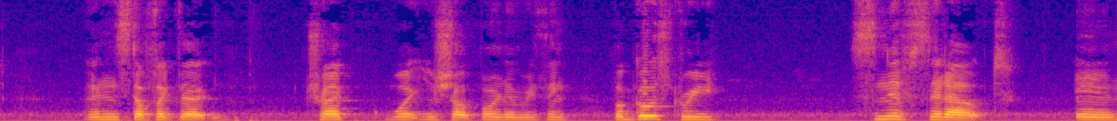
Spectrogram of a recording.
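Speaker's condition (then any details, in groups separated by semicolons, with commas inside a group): Cerebral palsy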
